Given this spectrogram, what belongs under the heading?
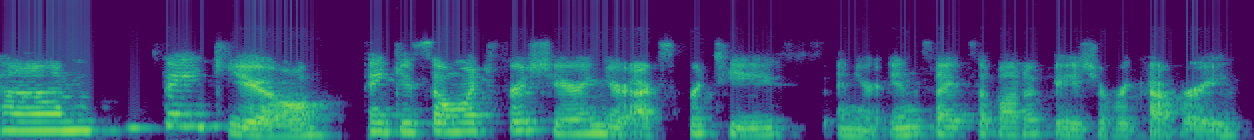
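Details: Adult woman speaking; normal speech.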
